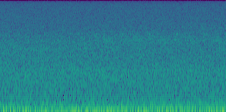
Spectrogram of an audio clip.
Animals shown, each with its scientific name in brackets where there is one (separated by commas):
Ovenbird (Seiurus aurocapilla)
